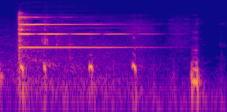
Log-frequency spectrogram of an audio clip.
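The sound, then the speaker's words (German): A single bicycle bell strike rings out brightly and decays slowly, followed by a few soft knocks and taps. “Ich glaube, ich will jetzt so eine Glocke haben.”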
